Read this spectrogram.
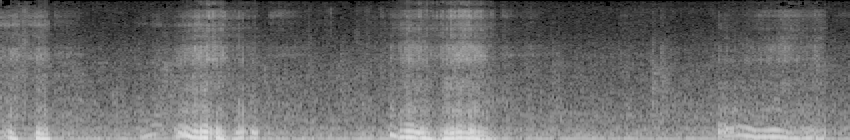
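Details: Pit bull dog snoring while asleep: low rattling snores in three bursts over a steady low room hum, each a vibrating breath sound; ordinary snoring.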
